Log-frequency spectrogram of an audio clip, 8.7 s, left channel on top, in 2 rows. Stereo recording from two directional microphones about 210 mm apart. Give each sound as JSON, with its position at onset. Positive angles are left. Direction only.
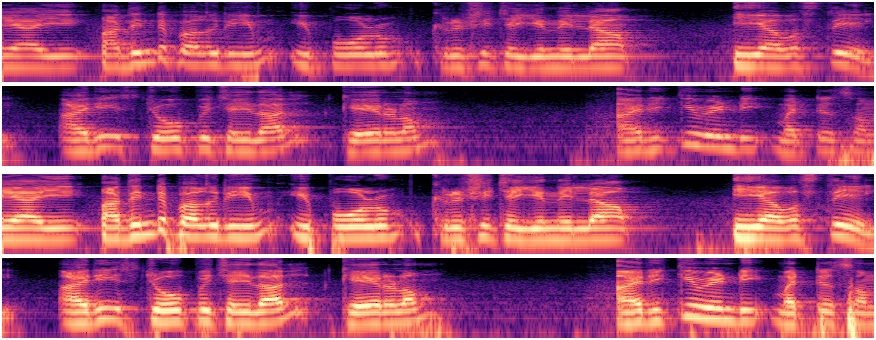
{"t": 0.0, "sound": "a man's voice", "side_deg": -30}
{"t": 7.4, "sound": "speech", "side_deg": -35}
